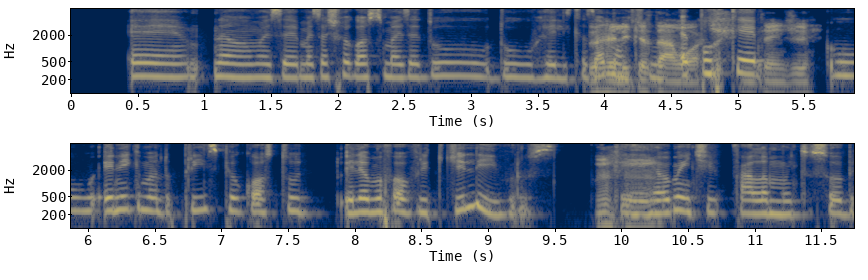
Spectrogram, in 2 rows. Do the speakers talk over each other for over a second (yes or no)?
yes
